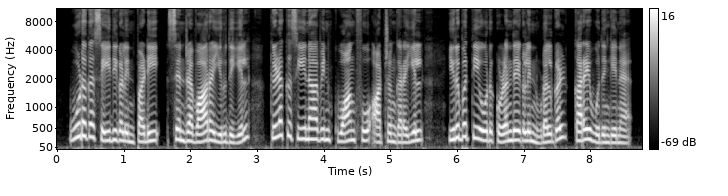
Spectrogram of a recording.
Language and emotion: Tamil, neutral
